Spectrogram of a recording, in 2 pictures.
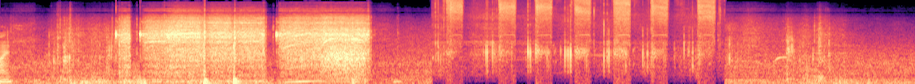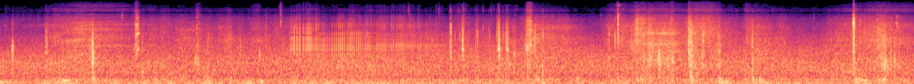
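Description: A power tool whirs loudly for a couple of seconds, followed by a run of about six evenly spaced clicks. For the rest of the time there are faint, scattered clicks and scraping as a small pointed tool pries at the edge of an RV's plastic city-water inlet flange, working it loose from its sticky butyl-tape seal.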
